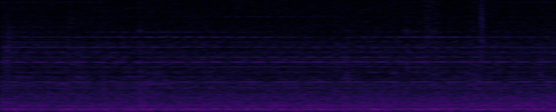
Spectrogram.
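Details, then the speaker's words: Modern fan, never oiled, first start of the season, running on low with oscillator off: steady, even whoosh of air with a soft low hum and no ticking or rattle, working better than anticipated. "see if it'll actually oscillate well it's working better than i really anticipated it too"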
